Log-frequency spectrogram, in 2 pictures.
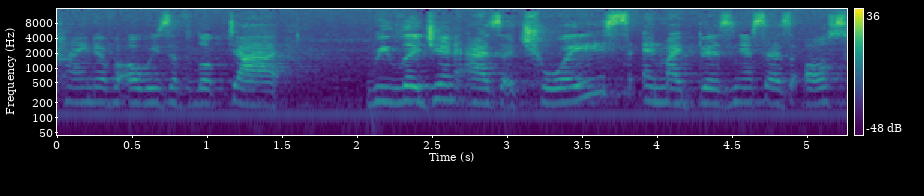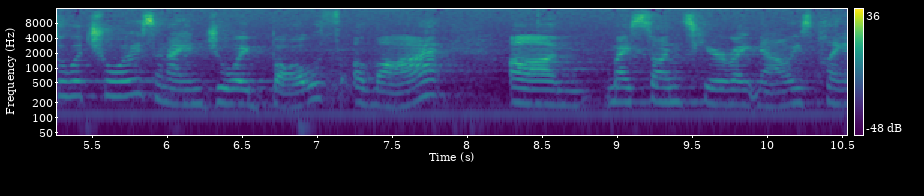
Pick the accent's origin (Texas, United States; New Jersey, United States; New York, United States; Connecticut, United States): New York, United States; I grew up in New York, born and raised. We are converts. Like, literally the Mormon missionaries knocked on our door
